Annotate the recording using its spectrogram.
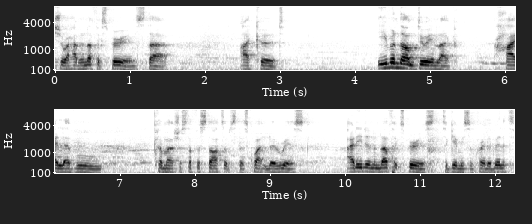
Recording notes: we improvised by recording at a pub in central London so please embrace the “ambient” noise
